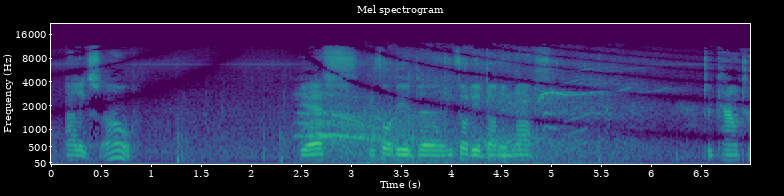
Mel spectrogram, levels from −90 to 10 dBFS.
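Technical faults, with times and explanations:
throughout, channels drifting apart: a slow flanging sweep, because the channels run on clocks about 150 ppm apart and their offset creeps toward a millisecond.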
